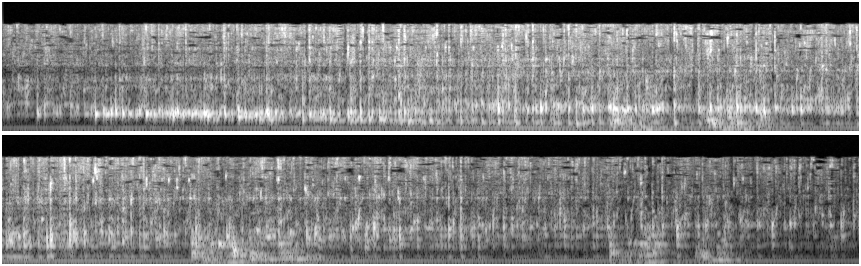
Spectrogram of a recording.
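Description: Water pours steadily into a glass for several seconds, a continuous splashing gurgle whose tone shifts as it fills, with a few brief glugs near the end and no voices.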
